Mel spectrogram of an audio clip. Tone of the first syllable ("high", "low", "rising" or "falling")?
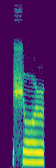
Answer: high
